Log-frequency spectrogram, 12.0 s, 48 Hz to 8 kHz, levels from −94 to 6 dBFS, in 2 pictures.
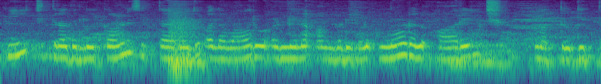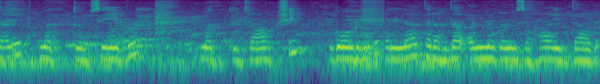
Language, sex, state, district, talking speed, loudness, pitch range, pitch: Kannada, female, Karnataka, Chamarajanagar, 75 wpm, -15 LUFS, 215-235 Hz, 225 Hz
